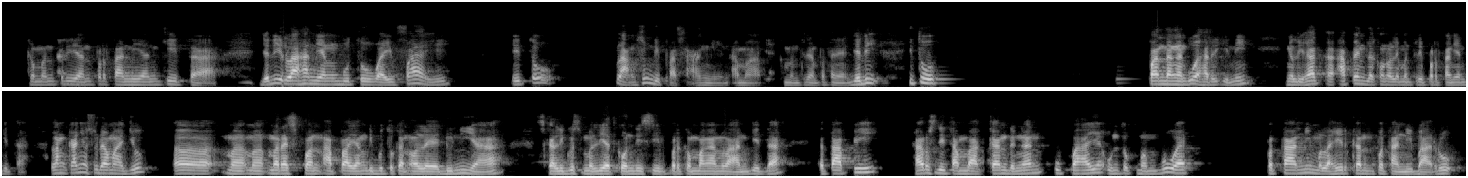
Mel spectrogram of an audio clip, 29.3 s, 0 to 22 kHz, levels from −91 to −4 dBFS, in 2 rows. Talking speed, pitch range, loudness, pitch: 115 wpm, 125-155 Hz, -29 LUFS, 135 Hz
